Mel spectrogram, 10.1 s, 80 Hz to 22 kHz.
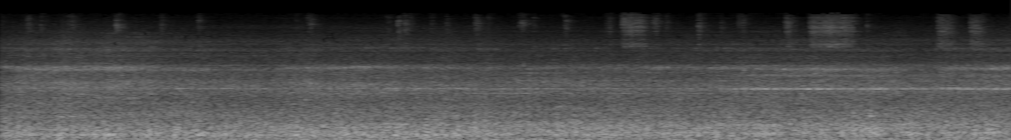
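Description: Southern Class 377 Electrostar electric multiple unit running over curved junction track: a steady rumble of wheels on rail with a thin high wheel squeal, which grows into a clearer, sharper squeal from about three-quarters of the way in.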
